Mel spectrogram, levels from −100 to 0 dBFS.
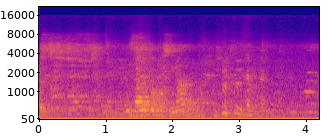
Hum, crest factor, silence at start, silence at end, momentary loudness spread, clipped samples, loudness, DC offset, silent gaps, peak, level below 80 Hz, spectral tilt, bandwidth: none; 20 dB; 0 s; 0 s; 14 LU; under 0.1%; -30 LUFS; 5%; none; -10 dBFS; -48 dBFS; -5 dB/octave; 16 kHz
